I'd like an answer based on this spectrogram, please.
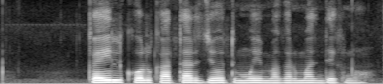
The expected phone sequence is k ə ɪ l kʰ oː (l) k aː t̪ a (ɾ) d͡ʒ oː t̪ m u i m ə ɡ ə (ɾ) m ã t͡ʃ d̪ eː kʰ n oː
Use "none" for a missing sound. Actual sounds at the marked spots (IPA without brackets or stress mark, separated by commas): l, ɾ, ɾ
